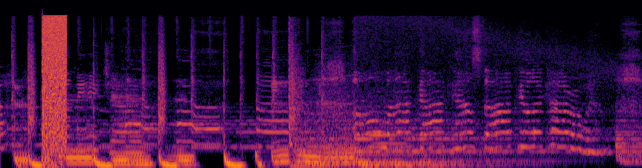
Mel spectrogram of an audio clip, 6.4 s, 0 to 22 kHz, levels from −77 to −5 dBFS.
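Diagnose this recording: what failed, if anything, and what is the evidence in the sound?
The fault sits in sample-format conversion. From 0.42 to 0.66 s the sound is replaced by a burst of loud, harsh broadband noise, then returns cleanly. This is samples built from the wrong bytes. The reader misassembled each sample, either shifted by one byte or with the byte order swapped. The rapidly changing low-order bits ended up as the most significant part of each value. That turns the signal into broadband hiss at high level for about a quarter of a second.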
